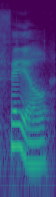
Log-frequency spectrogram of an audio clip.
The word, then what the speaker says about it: fail: so I would say to get the difference between fell and fail practice just saying Fay the first part of fail and then notice how as I say fail there's even more gliding because I'm going to kind of a little dark schwa before my L here fail so I've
